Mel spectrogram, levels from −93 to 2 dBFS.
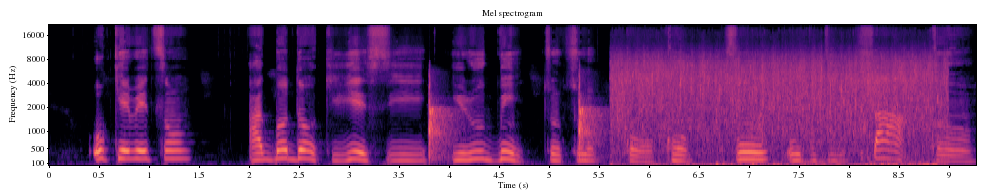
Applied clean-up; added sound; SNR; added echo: none; Clapping + Stream; 1 dB; none.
